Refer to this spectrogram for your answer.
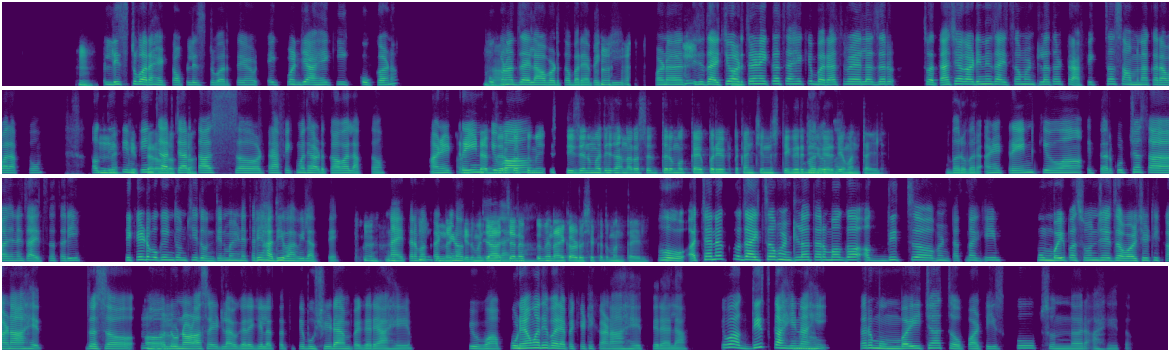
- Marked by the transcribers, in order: in English: "टॉप"; chuckle; tapping; chuckle; laughing while speaking: "नक्कीच"
- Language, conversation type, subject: Marathi, podcast, निसर्गात वेळ घालवण्यासाठी तुमची सर्वात आवडती ठिकाणे कोणती आहेत?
